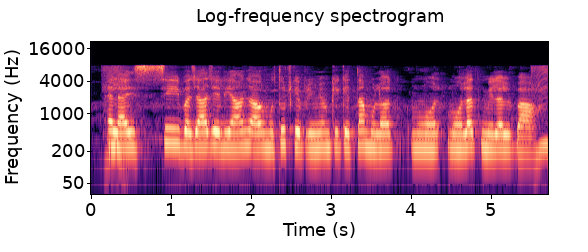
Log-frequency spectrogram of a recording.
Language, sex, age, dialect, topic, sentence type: Bhojpuri, female, 18-24, Southern / Standard, banking, question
